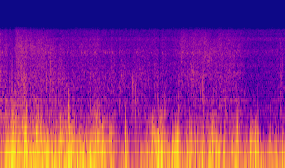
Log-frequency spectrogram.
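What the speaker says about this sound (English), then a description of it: "Still a little windy." Blustery wind buffets the microphone in a constant low rumble with gusty surges throughout, no voices heard.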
